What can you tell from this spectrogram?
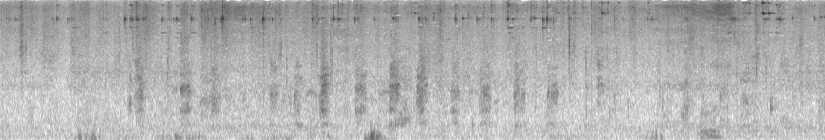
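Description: Dogs at play giving a run of short, high cries, with a few low thumps, the loudest about three and a half seconds in.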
